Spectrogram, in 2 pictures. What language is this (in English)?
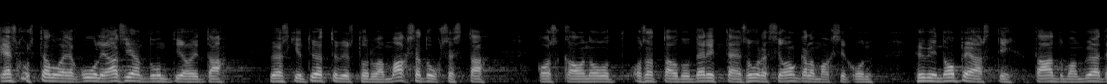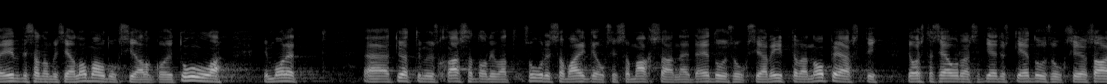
Finnish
